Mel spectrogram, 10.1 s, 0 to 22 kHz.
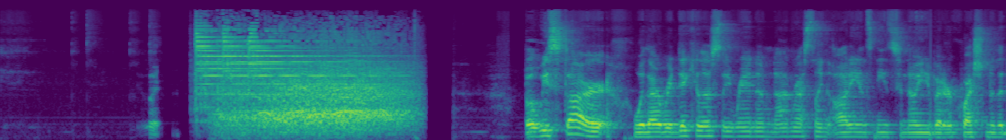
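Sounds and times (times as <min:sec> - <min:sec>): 
bell ringing with bright metallic clang: 0:01.9 - 0:04.1
speech: 0:05.2 - 0:10.0.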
